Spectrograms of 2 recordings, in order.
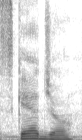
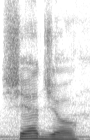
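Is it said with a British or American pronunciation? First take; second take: American; British. First: It is said the North American way. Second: It is said the British English way.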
